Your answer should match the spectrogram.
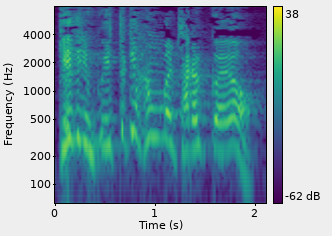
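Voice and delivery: put-on high, loud child's protest; mock girlish outburst; imitated daughter. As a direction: object indignantly as the daughter. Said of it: "그랬더니 우리 딸입니다".

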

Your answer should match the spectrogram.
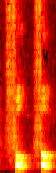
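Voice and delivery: "full" starting on a scraped f; scraped f sound. Shown as a demonstration. Teacher drilling the F sound, friction-led "full". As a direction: scrape teeth on lip into "full", no p. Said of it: "그때 긁으시고요".

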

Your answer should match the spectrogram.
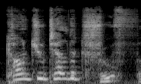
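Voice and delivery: high-pitched exasperated demand; exclaiming. A narrator's reading. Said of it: "I exclaimed".

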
